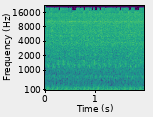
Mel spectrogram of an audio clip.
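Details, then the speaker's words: Lotus Elan Sprint big-valve twin-cam, off the road since the early 1990s, barn-find first start, choke backed off to half: even, steady low burble with regular firing pulses and no knocks or misses; healthy idle. "Absolutely covered in dust. swallow poo and swallows eggs, but it's still idling. That's really happy. I'm really pleased."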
